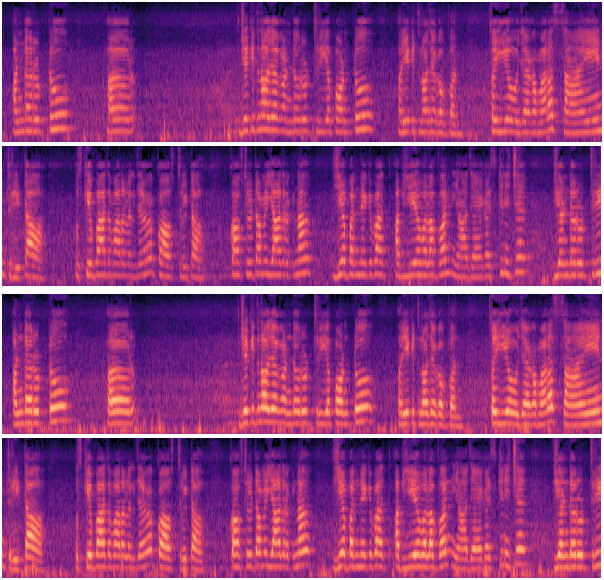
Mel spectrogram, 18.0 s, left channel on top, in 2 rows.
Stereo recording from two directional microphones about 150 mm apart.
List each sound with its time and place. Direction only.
0.1 s speech: 75° right (ahead or behind)
3.5 s a woman's voice: 70° right (ahead or behind)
